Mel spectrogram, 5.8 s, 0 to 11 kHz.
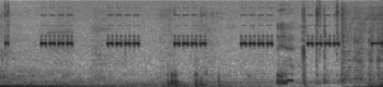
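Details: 2018 Nissan Altima SV with an intermittent no-start and stuck-in-park fault, later fixed by replacing the brake light switch: repeated chime bursts of about four quick beeps over a steady low idle; this time it started and ran normally.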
